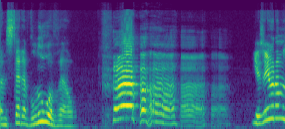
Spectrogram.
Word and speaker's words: Louisville: go into that other place and call it lewisville instead of louisville you see what i'm saying is like people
